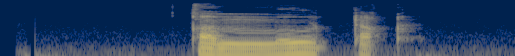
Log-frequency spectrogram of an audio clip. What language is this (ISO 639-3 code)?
esu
